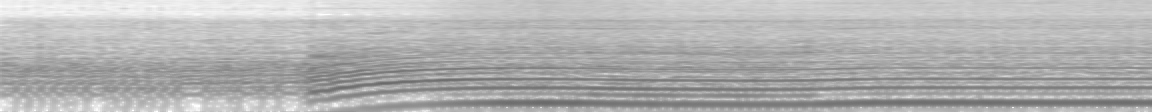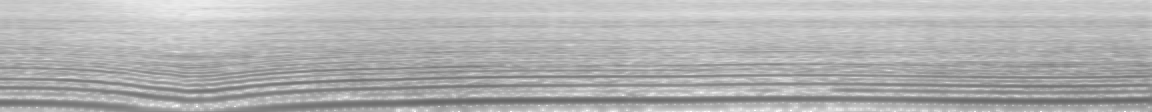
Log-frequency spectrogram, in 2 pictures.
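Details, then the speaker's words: Old Homelite two-stroke string trimmer that quit mid-use and wouldn't restart despite fuel, spark and compression; after priming the bulb it fires clean, holds steady buzz, dips and climbs smoothly with throttle; runs healthy, L screw unadjusted. "So the engine started and ran very well, which is great news. Now, since it idled up and revved just fine, I didn't feel the need to adjust the L screw, which is the one closer to the engine."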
